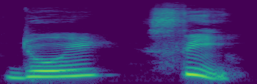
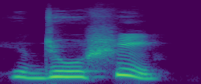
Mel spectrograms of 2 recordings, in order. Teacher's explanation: આધુનિક ગુજરાતીમાં તાલવ્ય સંઘર્ષી વ્યંજન ષ સ્વતંત્ર રીતે પ્રયોજાતો થયો છે દંત્ય સંઘર્ષી ધ્વનિ સ ની સ્થાને ઈ એ અને ય જેવા તાલવ્ય ધ્વનિ ઉચ્ચારાતા હોય તે સંજોગોમાં સ ધ્વનિ નું તાલવ્ય સંઘર્ષી ધ્વનિ ષ માં પરિવર્તન થાય છે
